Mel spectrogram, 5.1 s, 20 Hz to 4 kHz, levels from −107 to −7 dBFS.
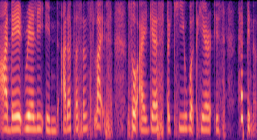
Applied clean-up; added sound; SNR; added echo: none; none; none; none.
